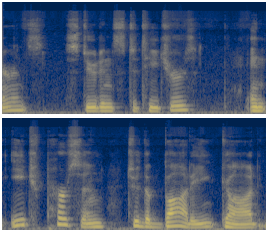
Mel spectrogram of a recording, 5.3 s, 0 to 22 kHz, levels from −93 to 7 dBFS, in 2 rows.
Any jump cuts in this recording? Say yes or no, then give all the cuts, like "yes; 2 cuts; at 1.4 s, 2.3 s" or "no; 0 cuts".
no; 0 cuts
